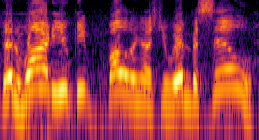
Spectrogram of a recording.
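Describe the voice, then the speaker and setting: A man voicing a bold young female ship captain from a child's story, yelling shrilly and defiantly. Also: very high-pitched, animated, measured pace, soft background music, pitched above the performer's own voice, full character voice.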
